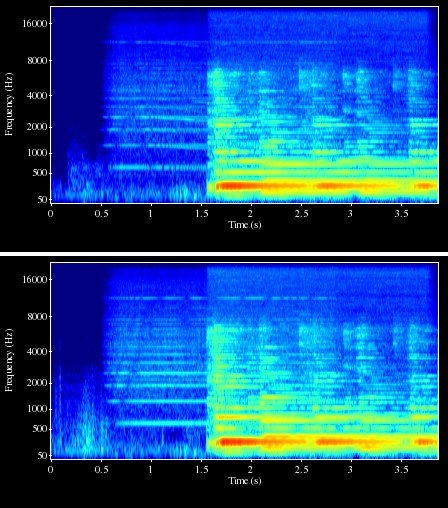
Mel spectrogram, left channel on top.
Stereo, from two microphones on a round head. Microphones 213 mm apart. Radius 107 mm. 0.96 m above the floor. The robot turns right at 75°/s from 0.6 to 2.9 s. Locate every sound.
1.6 s a guitar: 60° right, 1.5 m; by 3.8 s 45° left, 1.5 m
